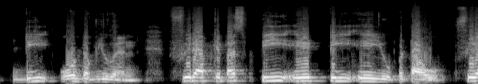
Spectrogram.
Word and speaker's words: Patau: फिर आपके पास PATAU, पटाऊ।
